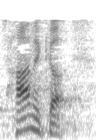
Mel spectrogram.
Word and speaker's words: Hanukkah: The Feast of, it's spelled kind of funny, sounds like it says start with a cha, that's Hanukkah.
